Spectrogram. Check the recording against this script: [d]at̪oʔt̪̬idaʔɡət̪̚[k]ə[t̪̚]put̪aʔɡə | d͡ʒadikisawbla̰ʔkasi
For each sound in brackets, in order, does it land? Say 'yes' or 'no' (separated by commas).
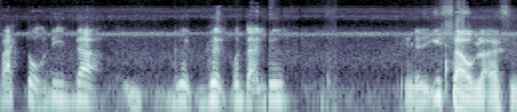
no, no, yes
